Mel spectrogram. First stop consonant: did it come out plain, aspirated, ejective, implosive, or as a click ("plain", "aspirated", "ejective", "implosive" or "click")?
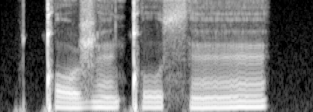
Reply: click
